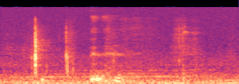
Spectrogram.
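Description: Two sharp mouth clicks about a third of a second apart, then a brief low throat sound, over quiet room hum.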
